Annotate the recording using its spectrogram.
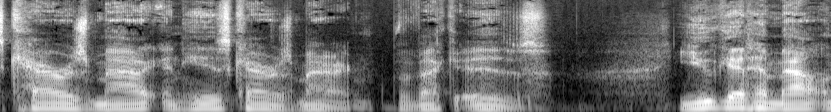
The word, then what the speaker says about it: Vivek: So, you know, Vivek rhymes with cake.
